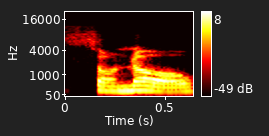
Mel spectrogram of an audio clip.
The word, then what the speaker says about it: sonó: So I guess my question is, when you switched it to past tense, you said sono with an accent on the O, last syllable.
